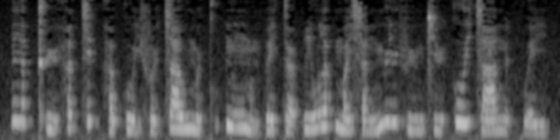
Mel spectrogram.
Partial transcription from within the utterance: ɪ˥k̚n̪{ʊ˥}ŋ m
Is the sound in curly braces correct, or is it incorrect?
incorrect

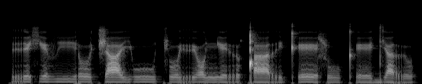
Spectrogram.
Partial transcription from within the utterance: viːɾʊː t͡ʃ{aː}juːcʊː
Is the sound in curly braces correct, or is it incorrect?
correct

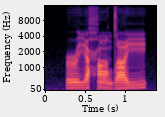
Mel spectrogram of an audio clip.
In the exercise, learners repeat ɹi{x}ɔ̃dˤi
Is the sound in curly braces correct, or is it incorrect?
incorrect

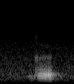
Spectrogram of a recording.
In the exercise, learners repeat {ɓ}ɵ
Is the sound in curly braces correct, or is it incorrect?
incorrect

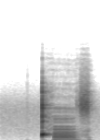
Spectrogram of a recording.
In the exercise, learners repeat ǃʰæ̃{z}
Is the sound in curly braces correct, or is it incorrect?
correct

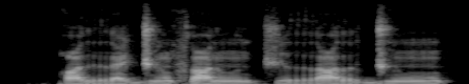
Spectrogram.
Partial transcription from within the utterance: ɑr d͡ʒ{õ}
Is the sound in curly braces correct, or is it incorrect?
incorrect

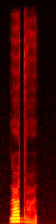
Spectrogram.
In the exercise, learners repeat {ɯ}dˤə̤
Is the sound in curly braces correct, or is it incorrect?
correct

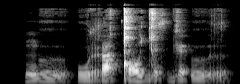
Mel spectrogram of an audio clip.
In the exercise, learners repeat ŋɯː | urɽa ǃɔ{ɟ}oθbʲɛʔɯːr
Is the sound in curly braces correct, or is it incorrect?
correct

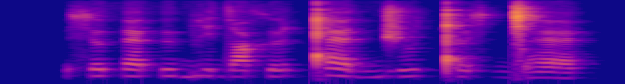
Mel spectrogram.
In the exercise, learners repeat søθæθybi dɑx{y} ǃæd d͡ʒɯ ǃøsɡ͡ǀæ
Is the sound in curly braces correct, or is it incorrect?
incorrect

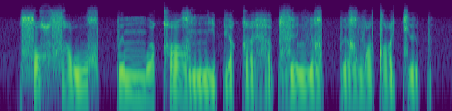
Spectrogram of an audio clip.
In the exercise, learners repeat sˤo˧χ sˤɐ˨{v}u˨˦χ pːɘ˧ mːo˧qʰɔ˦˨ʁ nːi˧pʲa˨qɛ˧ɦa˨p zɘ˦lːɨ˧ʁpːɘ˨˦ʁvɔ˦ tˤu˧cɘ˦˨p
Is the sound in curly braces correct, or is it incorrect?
incorrect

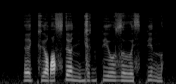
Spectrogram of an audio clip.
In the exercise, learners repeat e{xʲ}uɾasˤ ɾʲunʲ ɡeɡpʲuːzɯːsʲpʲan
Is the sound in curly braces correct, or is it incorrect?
incorrect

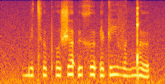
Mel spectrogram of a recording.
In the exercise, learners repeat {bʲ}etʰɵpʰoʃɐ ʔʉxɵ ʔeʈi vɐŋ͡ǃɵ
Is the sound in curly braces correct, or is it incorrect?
incorrect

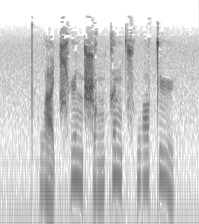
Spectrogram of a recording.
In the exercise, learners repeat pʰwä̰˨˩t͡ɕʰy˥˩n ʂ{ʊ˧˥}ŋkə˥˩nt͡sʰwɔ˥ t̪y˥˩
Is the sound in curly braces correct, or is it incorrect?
correct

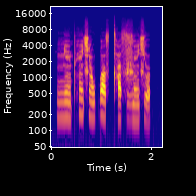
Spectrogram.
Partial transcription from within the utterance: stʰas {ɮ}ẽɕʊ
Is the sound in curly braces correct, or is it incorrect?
correct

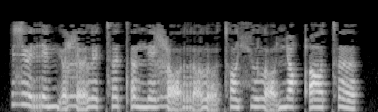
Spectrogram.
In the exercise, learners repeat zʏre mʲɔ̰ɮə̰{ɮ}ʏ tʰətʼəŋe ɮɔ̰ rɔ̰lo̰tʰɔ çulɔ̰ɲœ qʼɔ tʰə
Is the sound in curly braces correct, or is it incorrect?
incorrect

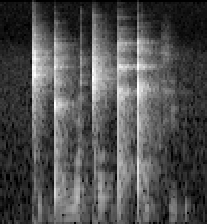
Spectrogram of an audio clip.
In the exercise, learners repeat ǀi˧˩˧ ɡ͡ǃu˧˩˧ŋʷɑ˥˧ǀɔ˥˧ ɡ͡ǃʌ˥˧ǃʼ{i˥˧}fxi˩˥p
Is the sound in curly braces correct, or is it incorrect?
correct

